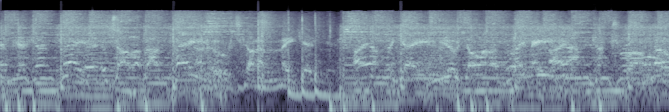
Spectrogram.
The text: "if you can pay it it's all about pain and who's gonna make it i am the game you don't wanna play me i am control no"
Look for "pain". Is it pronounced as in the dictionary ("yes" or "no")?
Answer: no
